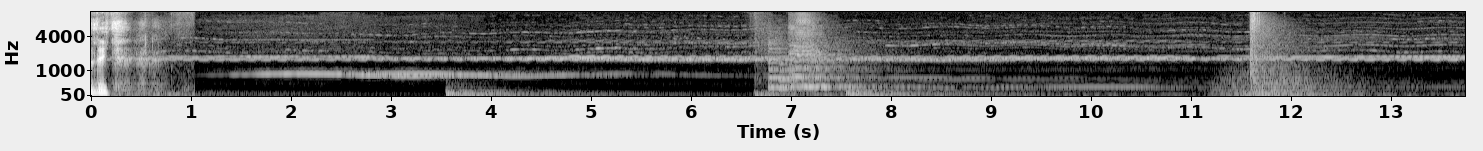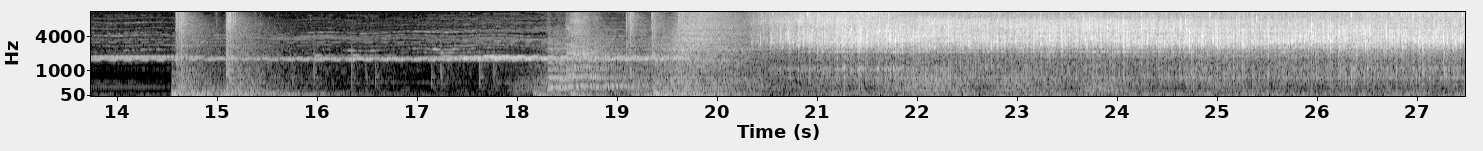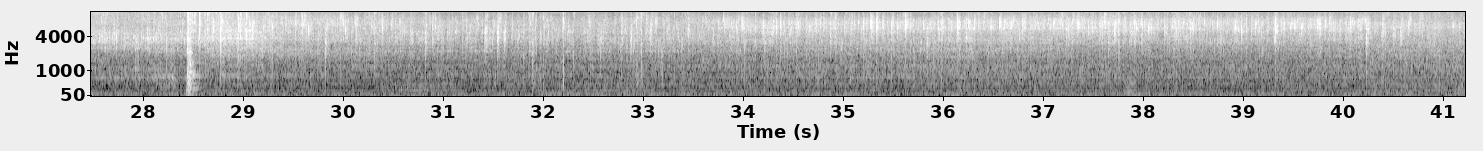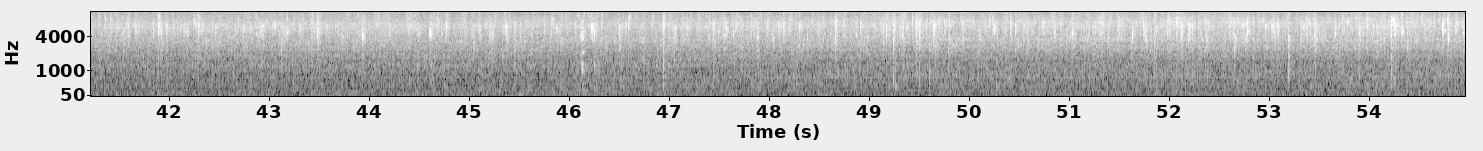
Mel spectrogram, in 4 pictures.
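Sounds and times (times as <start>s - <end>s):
food sizzling in a pan: 19.8s - 54.9s.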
